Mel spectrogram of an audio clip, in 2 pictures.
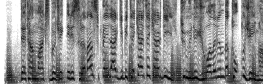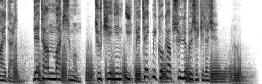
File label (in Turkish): kampanya, seslendirme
